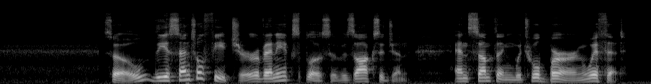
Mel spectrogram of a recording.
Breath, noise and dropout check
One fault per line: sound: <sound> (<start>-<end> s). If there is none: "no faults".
no faults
